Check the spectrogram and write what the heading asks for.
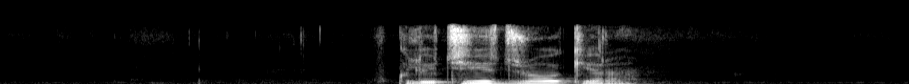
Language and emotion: Russian, sad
